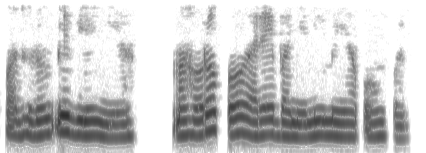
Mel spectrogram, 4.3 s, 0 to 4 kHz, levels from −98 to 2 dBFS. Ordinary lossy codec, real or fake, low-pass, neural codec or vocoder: none; real; 3.6 kHz; none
